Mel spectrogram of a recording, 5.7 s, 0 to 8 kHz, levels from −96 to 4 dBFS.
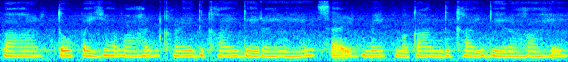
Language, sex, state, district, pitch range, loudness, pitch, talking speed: Hindi, female, Maharashtra, Chandrapur, 200-215 Hz, -30 LUFS, 205 Hz, 180 wpm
